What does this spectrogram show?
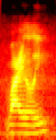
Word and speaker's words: Wiley: by how I pronounce Wiley, because I pronounce it without an ow. I pronounce it, like as in Wile E. Coyote, and also she'll get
